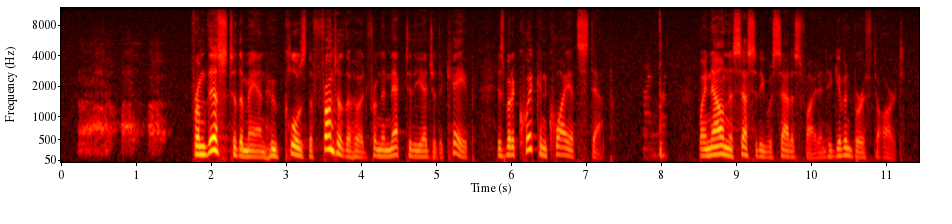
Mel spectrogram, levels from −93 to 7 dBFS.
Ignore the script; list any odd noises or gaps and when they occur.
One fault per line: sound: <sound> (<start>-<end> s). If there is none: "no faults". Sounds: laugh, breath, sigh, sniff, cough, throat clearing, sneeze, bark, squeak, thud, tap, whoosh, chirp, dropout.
sound: laugh (0.2-1.5 s)
sound: sigh (7.8-8.1 s)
